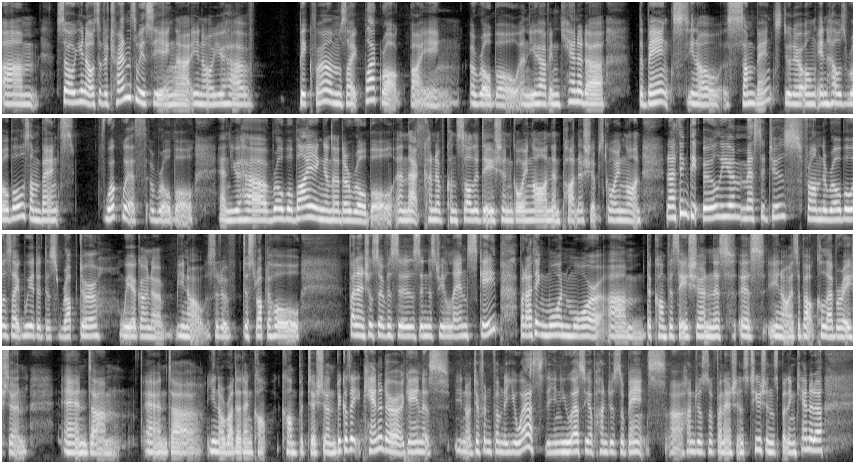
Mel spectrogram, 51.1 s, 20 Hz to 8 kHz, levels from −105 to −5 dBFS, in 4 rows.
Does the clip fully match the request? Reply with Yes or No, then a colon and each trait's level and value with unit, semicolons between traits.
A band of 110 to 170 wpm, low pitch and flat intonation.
No: average, 165 wpm; high, 215 Hz; narrow, 2.3 semitones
